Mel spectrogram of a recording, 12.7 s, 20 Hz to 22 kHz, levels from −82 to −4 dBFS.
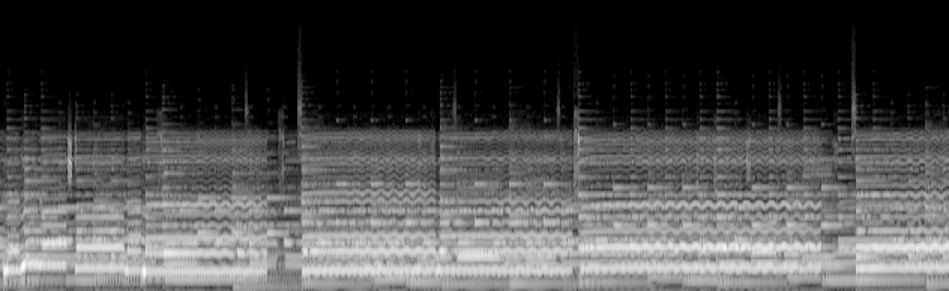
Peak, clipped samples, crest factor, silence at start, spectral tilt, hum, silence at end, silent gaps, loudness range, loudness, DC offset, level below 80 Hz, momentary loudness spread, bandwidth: -4 dBFS; under 0.1%; 12 dB; 0 s; -8 dB/octave; none; 0 s; none; 2 LU; -16 LUFS; 0.4%; -50 dBFS; 4 LU; 6.8 kHz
